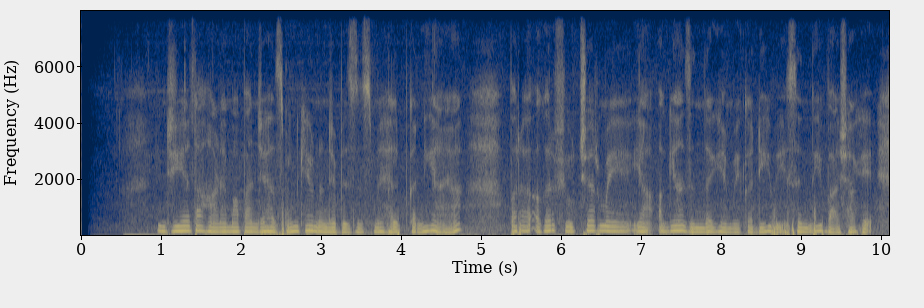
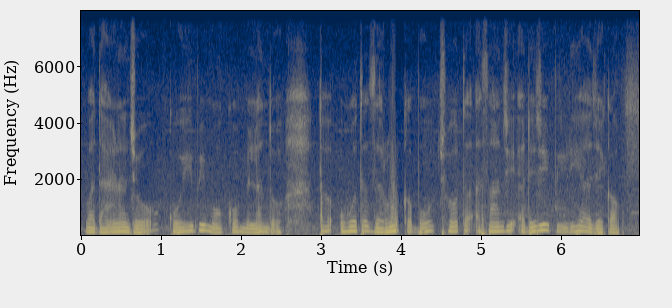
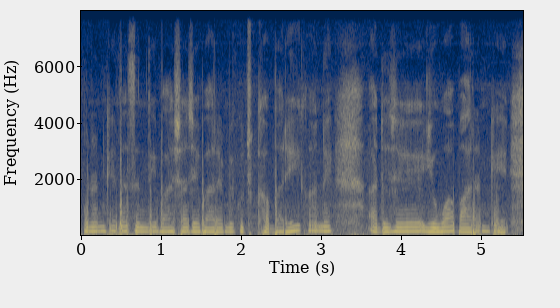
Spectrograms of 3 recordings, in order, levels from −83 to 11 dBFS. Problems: none marked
